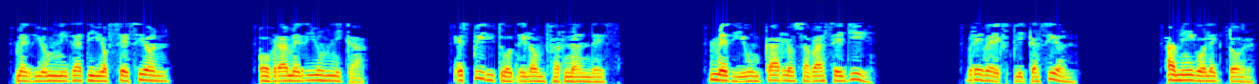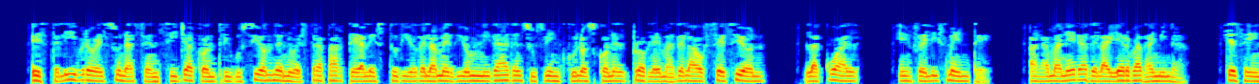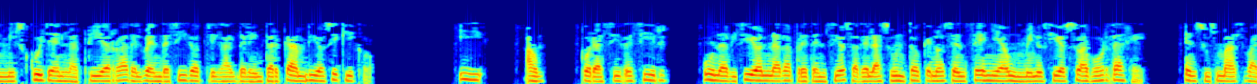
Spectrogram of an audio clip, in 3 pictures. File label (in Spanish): AUDIOLIBRO; MEDIUMNIDAD Y OBSESION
